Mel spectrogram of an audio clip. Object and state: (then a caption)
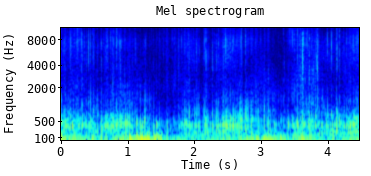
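Rhinestone-covered clutch bag scratched with nails. Long nails on both hands scratch the rhinestone sides of a small, hollow, pyramid-shaped clutch bag with a jeweled clasp standing upright. The result is a steady, dense rattling scrape with a heavy low rumble underneath and occasional bright, glittery bursts of clicking.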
